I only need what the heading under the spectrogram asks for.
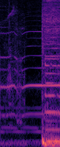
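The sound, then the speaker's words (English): A rooster crows at a chicken coop in a TV chicken commercial, a brief, tonal call ending in a sudden louder, rougher burst. Fairly loud, with no one talking. “Over here at the chicken coop, man. Man, I love chickens, man.”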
